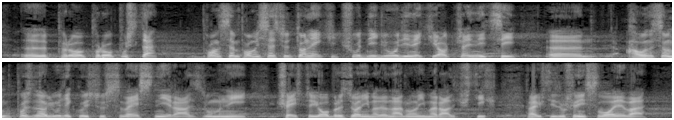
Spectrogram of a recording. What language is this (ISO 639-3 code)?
srp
